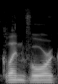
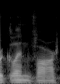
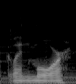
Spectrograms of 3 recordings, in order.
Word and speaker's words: Glen Mhor: known as Glenvor, Glenvar technically, or Glenmore if you can't be bothered pronouncing it.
